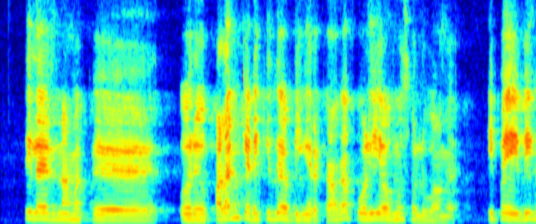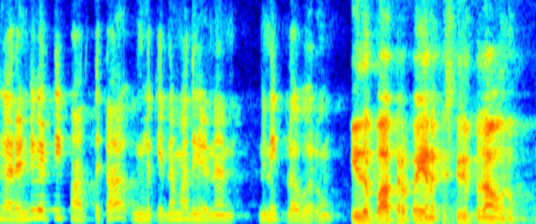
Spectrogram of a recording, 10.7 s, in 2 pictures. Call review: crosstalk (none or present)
none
